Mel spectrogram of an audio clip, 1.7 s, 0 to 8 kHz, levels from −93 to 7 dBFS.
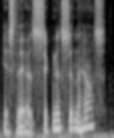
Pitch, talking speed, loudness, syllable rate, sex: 115 Hz, 210 wpm, -16 LUFS, 5.8 syllables/s, male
